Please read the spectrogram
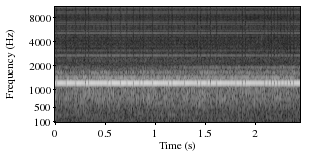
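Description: PSK31 digital-mode signal from an HF transceiver's speaker: a single steady tone a little above 1 kHz over constant band hiss.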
